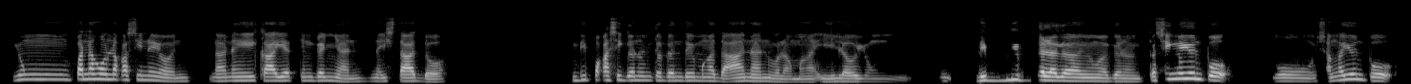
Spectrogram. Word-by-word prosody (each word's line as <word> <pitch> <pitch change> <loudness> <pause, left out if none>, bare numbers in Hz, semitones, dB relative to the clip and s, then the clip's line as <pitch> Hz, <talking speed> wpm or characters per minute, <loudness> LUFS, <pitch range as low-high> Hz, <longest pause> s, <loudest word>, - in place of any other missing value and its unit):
'yung 230 0 -3
panahon 245 +1 +5
na 235 - +2
kasi 220 0 -2
na 200 -2 -3
'yun 155 -2 -4 0.2
na 165 0 -4
nahihikayat 180 0 +1
yang 175 0 -7
ganiyan 150 -6 -3
na 150 - -7
estado 150 -4 0 1.3
Hindi 200 +3 -6
pa 205 - -2
kasi 205 +1 -2
ganun 190 0 -3
kaganda 180 -1 -2
'yung 175 -1 -3
mga 165 -1 -3
daanan, 155 +2 0
walang 130 -2 -6
mga 130 +1 -7
ilaw 140 0 -2
'yung 135 -5 -10 0.7
liblib 180 +2 +1
talaga 180 -4 +7
'yung 155 0 0
mga 145 -1 -3
gano'n. 140 -1 -4
Kasi 250 +8 0
ngayon 265 -1 +7
po 480 - +3 0.4
oo, 150 -1 -4
sa 165 +2 -7
ngayon 230 +5 +2
po, 175 - -1
175 Hz, 155 wpm, -25 LUFS, 150-205 Hz, 1.3 s, talaga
